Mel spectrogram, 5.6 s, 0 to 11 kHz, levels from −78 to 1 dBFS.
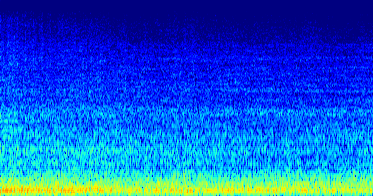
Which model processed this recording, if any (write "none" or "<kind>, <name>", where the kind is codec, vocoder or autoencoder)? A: none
